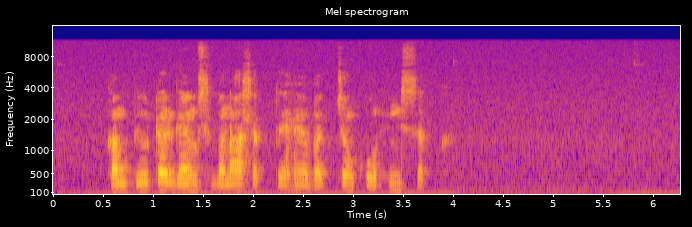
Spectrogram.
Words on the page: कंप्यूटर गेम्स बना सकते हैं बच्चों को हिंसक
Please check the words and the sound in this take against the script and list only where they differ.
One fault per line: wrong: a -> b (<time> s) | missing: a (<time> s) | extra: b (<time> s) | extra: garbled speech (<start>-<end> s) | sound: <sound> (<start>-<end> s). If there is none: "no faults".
no faults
